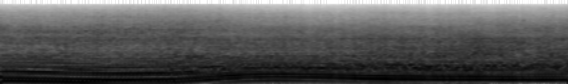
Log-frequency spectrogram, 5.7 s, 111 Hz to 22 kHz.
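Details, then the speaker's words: PowerSmart 4400-watt MB5040B generator carrying an inductive load before a 1000-watt heat gun is added: even, steady drone with constant low hum, no hunting or misfire; carries the load smoothly. "right we're running steady now I'm going to turn on the Wagner heat gun to full power which is 1,000 WTS"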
